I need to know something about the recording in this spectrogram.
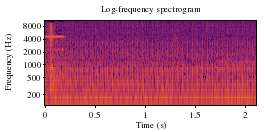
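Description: A brief click with a short, high electronic beep right at the start, over a steady low hum.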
